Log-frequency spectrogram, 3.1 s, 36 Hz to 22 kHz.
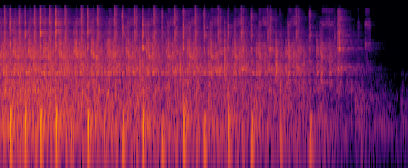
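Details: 34-year-old Tecumseh H30-35387Y on a Troy-Bilt Tuffy tiller, after a no-compression repair with a new clone carburetor; loose uneven popping with a sharp rattle for a few seconds, then winds down and stops; running again but the carb still needs tuning.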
